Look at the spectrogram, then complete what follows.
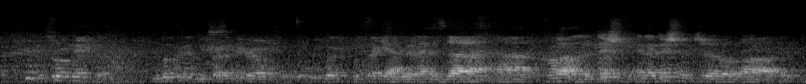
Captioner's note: chatter with audience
